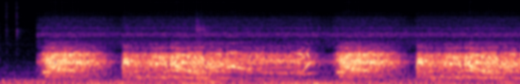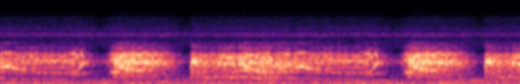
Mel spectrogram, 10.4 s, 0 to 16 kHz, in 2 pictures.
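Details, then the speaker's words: Repeated breaths at about 20 a minute with long, high-pitched whistling tones on each expiration, from turbulent airflow through narrowed small airways; wheezing. "so airflow through a narrowed or compressed of a small airways becomes turbulent causing vibration of airway walls this vibration produces the sound of wheezing"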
